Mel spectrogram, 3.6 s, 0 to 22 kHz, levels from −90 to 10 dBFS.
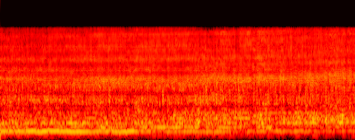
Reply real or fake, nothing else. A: fake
